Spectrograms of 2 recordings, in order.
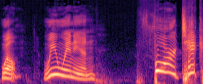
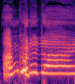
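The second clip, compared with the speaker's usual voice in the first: mock dying kid; 12 semitones higher than usual. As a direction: play a boy with a stomachache. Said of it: "I said to my brother".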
